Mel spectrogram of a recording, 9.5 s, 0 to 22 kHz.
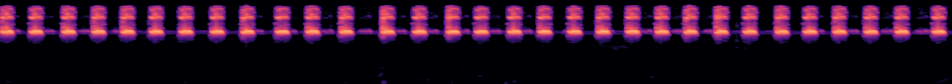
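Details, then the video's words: Chirping field cricket at La Brenne in France, recorded 20 May; a steady run of bright, high, short pulsed chirps about three to four each second, with one brief pause, and near silence beneath. "Field Cricket at La Brenne (France)"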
